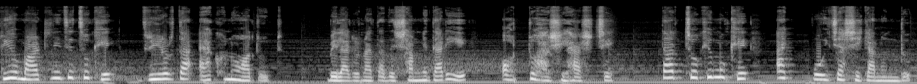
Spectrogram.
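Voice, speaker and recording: A woman's voice: mid-range voice, lively intonation, normal speed, a little mellow. A woman reading scripted fairy-tale narration as the storyteller. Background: faint music.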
